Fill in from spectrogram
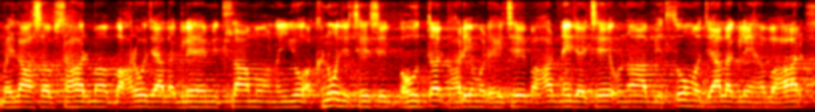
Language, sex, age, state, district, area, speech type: Maithili, male, 30-45, Bihar, Supaul, rural, spontaneous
